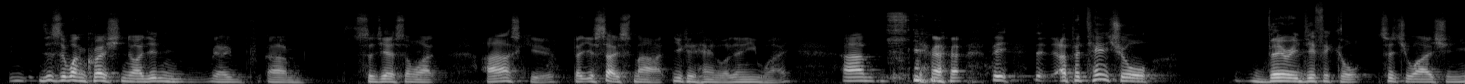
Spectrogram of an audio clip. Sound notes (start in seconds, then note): 8.8 giggles; 8.9 chuckles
